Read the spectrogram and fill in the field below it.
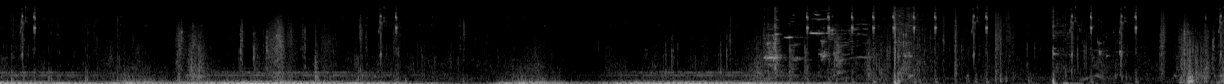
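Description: Soft footsteps shuffle on a hard floor.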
